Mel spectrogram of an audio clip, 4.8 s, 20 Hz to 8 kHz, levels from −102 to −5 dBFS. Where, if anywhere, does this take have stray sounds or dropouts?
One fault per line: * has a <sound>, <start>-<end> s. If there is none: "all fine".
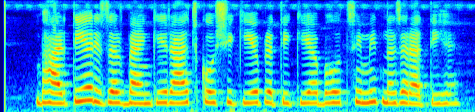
all fine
